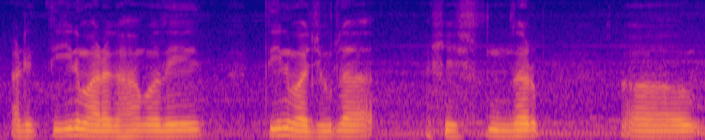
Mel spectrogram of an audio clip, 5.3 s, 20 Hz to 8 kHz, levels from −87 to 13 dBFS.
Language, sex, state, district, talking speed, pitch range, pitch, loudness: Marathi, male, Maharashtra, Gondia, 135 wpm, 120-130 Hz, 120 Hz, -18 LUFS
